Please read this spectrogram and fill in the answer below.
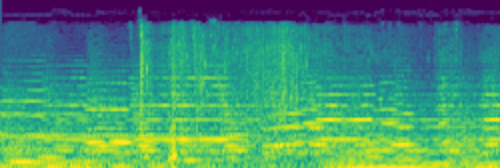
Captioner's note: splash, sizzle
